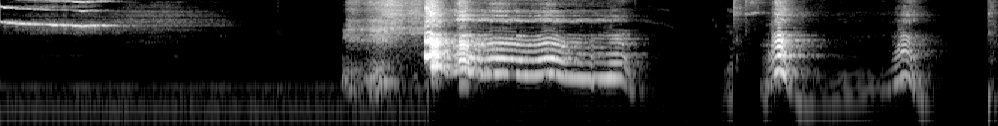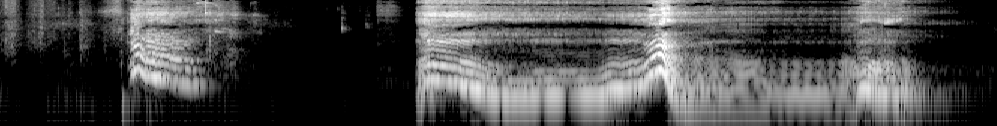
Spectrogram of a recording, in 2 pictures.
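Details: Vizsla. A Vizsla complains at length with long, tonal whines that slide up and down in pitch, almost howl-like at times. The bursts come in uneven runs separated by brief pauses.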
